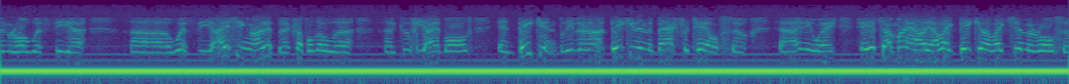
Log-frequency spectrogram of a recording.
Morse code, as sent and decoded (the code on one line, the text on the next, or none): none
